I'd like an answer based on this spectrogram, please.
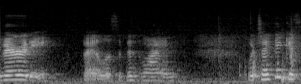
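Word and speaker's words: Wein: name um the last the author's last last name is w-e-i-n which i guess could be a ween but wine i think is probably how it is pronounced regardless codename verity is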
